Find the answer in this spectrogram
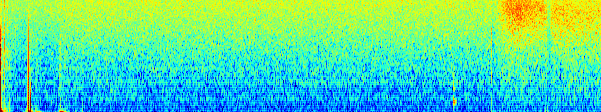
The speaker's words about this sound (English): We're actually on the boat now, waiting to be put into position on the car deck.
